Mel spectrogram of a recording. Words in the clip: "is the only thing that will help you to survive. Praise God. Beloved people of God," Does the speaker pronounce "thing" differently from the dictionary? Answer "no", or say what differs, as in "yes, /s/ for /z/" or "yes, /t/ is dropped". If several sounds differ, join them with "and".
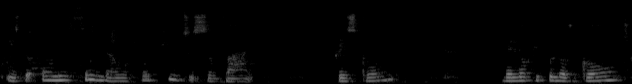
no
